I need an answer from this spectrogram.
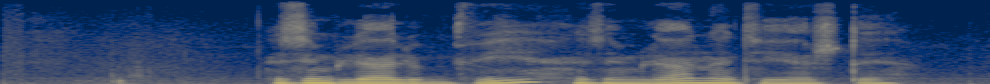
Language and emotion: Russian, neutral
